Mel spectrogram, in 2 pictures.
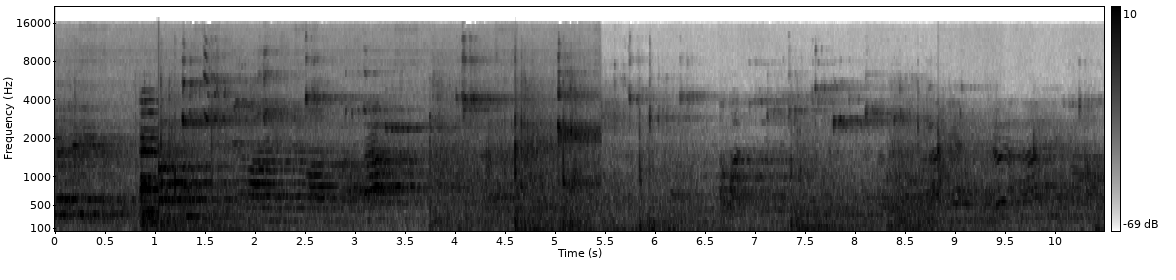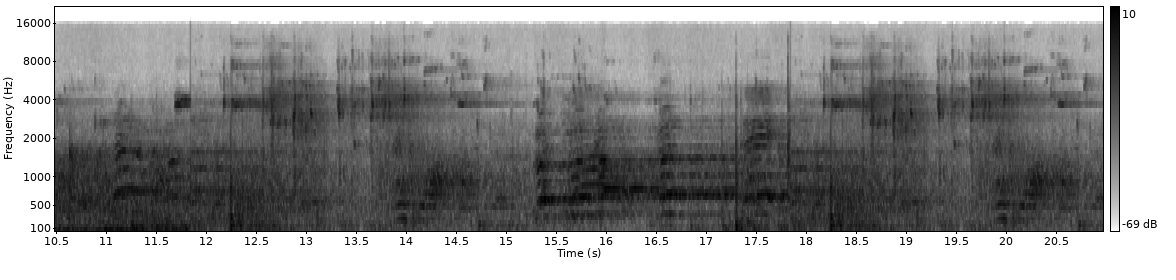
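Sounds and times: players calling out: 0.6 - 5.5
ball bouncing on court: 0.9 - 1.8, 3.7 - 6.2, 7.3 - 8.8, 17.1 - 19.0.

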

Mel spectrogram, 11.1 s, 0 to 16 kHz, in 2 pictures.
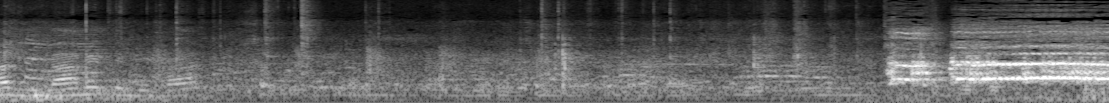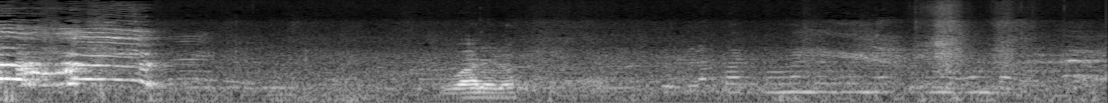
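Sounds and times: rooster crowing: 4.4 - 6.4.

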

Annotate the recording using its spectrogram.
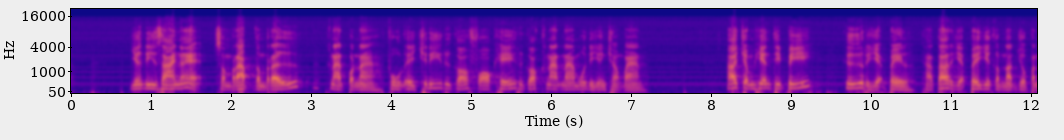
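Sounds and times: electrical hum: 0.0 - 12.0
person talking: 0.8 - 7.2, 8.2 - 12.0.

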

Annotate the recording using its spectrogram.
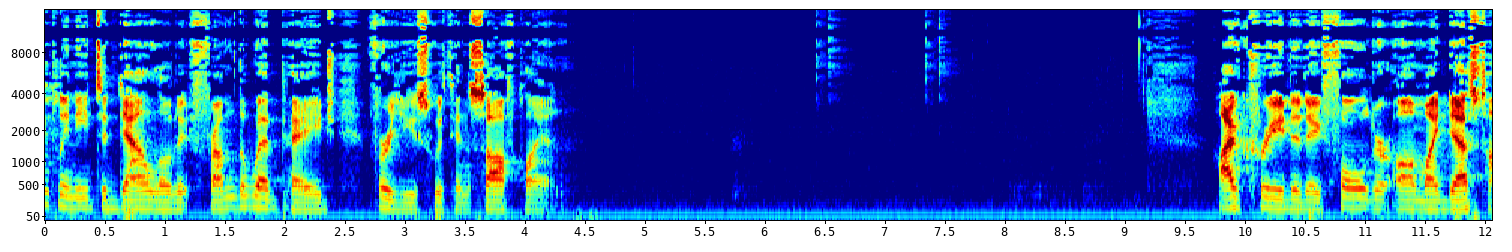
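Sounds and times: low room hum: 0.0 - 12.0
computer mouse clicks: 6.4 - 7.8.

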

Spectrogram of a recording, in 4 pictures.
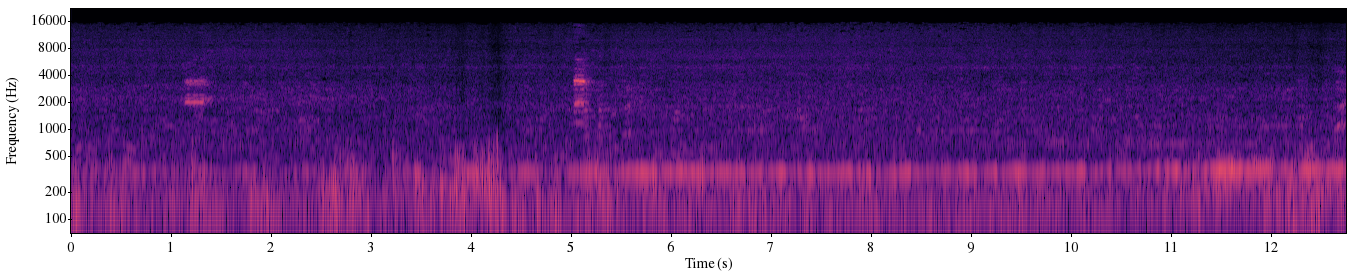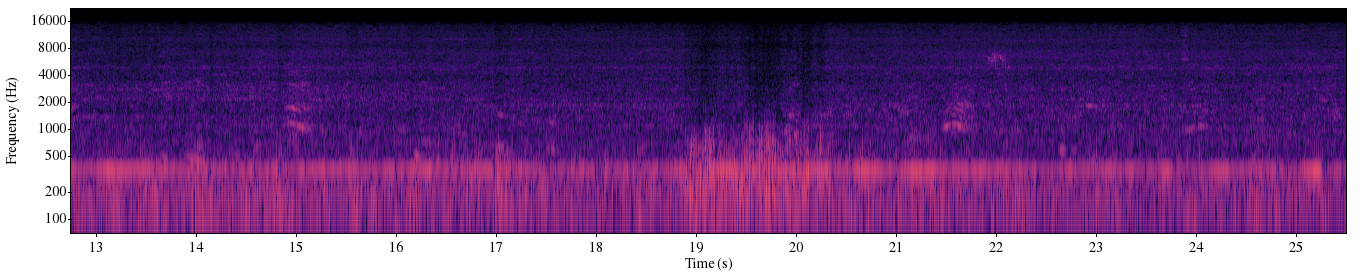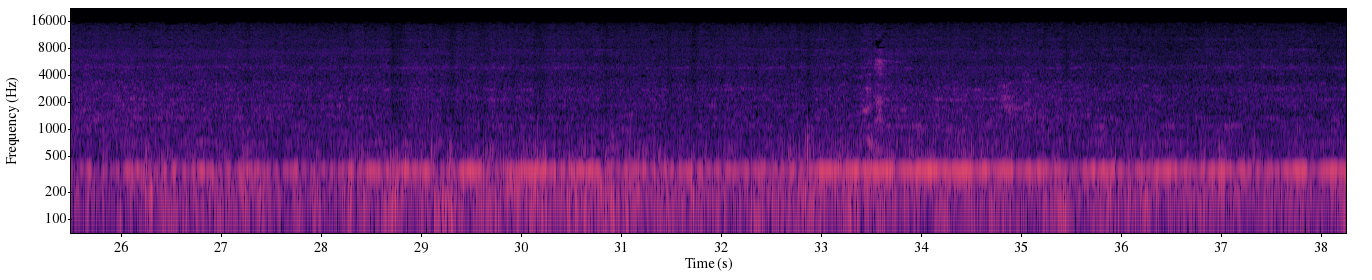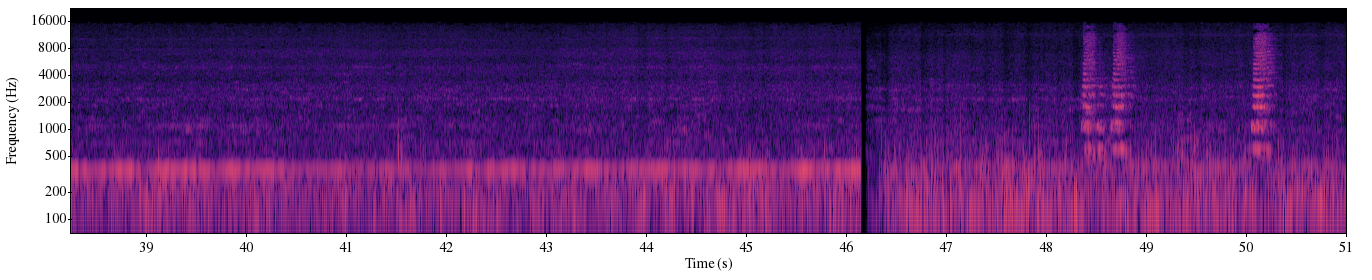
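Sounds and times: bus engine rumbling: 0.0 - 51.0.

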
